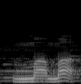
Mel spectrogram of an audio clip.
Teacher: इसे मम बिल्कुल भी नहीं कहना है, इसका शुद्ध उच्चारण है मम। मम अंत में अ की ध्वनि अवश्य आनी चाहिए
